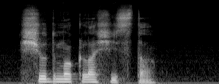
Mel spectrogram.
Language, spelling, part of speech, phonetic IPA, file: Polish, siódmoklasista, noun, [ˌɕudmɔklaˈɕista], Pl-siódmoklasista.ogg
